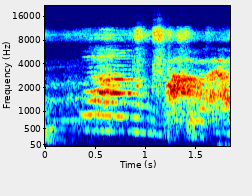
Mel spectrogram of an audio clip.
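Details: Domestic cat meowing twice in quick succession: a softer, level meow followed by a louder, brighter one that bends slightly downward, both tonal with many overtones.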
